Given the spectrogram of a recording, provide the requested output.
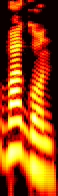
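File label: "вагон", Komi, female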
